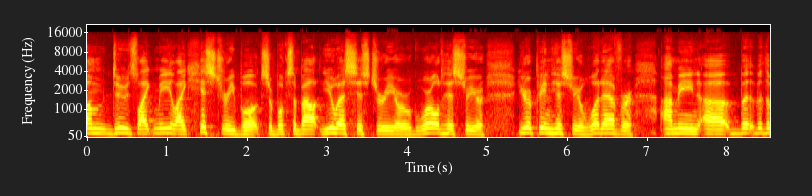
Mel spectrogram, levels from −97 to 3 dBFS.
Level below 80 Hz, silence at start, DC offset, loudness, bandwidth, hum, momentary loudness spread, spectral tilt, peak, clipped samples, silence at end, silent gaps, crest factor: -64 dBFS; 0 s; under 0.1%; -18 LUFS; 16.5 kHz; none; 6 LU; -4 dB/octave; -2 dBFS; under 0.1%; 0 s; none; 18 dB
